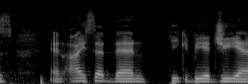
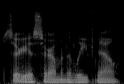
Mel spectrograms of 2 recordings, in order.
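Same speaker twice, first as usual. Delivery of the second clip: meek quick retreat; 4 semitones lower, 9 dB quieter, faster than usual. Retold or imitated. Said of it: "Cross says".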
